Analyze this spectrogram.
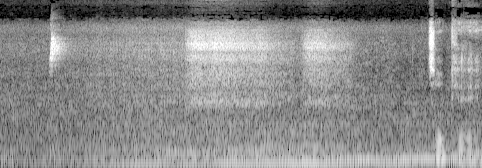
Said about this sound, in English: It's okay. It's just a car.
